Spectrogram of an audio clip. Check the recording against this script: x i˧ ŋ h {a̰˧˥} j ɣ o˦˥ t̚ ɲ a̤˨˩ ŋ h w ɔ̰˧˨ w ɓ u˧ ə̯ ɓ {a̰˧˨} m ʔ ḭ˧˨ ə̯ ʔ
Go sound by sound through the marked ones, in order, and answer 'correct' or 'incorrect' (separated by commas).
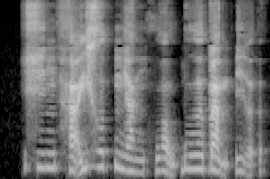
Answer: correct, correct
